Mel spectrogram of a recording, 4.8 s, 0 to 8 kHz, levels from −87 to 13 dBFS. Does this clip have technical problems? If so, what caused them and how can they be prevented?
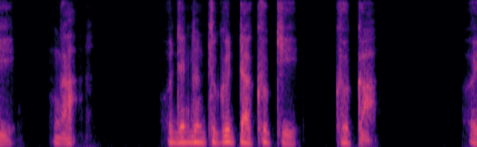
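No technical faults.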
